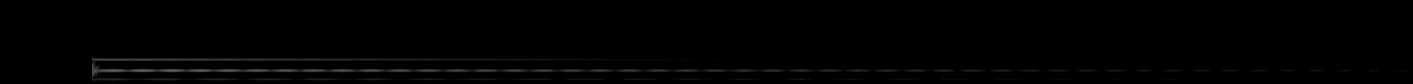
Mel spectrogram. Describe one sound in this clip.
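A singing bowl is struck once and rings with a long, slowly fading, wavering tone.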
